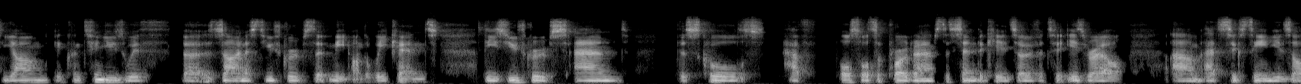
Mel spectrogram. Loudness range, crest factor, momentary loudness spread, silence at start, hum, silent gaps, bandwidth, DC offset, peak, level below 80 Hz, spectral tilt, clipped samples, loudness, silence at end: 2 LU; 18 dB; 9 LU; 0 s; none; none; 9.8 kHz; under 0.1%; -4 dBFS; -62 dBFS; -4.5 dB/octave; under 0.1%; -22 LUFS; 0 s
